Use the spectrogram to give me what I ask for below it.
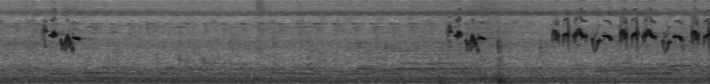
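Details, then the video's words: Sooty-headed bulbul song used as a lure to attract birds: two brief twangy phrases separated by a pause, then a fast, chattering series of high chirps. Faint hum behind. "suara pikat burung KUTILANG gacor"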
